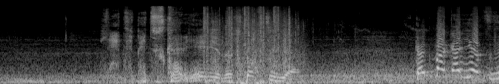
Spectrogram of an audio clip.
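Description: A man exclaims loudly through a microphone.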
